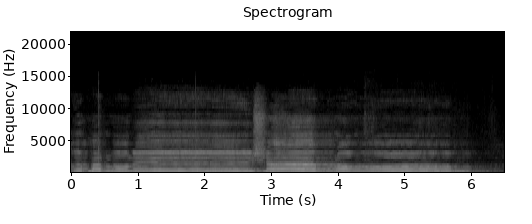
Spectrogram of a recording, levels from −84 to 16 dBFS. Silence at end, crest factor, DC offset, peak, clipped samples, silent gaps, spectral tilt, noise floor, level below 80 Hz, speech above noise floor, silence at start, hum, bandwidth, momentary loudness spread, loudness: 0.1 s; 16 dB; under 0.1%; -20 dBFS; under 0.1%; none; -4.5 dB/octave; -56 dBFS; -64 dBFS; 21 dB; 0 s; none; 15 kHz; 7 LU; -35 LUFS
